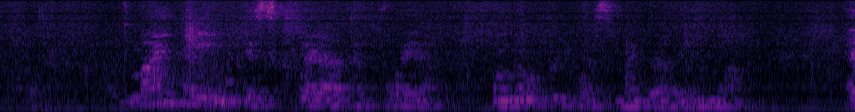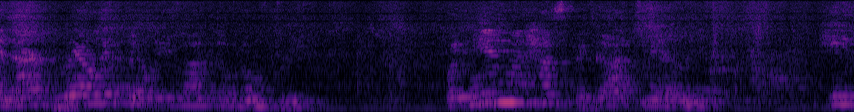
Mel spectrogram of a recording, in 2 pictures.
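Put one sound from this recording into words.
A woman speaks calmly into a microphone, heard over loudspeakers in a hall.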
